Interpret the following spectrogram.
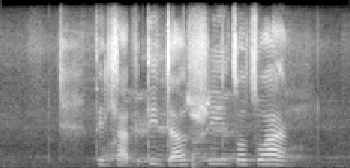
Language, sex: Tsonga, female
